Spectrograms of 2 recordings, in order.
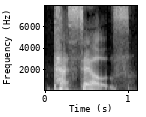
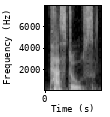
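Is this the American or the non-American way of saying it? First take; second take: American; non-American. First: It is said the American way. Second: It is said the non-American way.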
